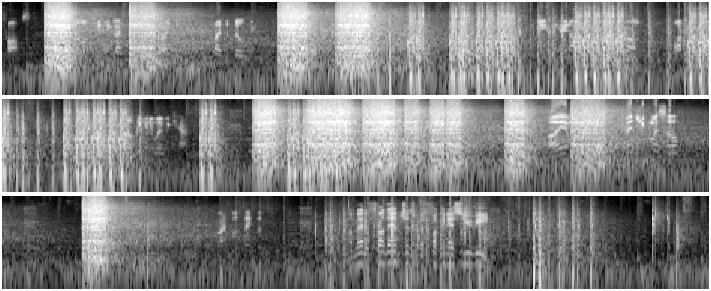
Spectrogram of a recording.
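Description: A machine gun fires loud rapid bursts outdoors, echoing off nearby buildings.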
